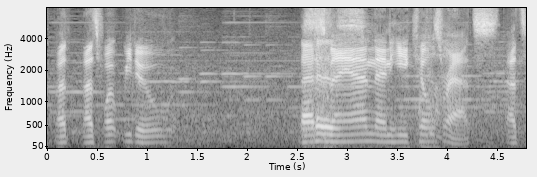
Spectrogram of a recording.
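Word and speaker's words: Vaan: name is V but that's that's an archaic pronunciation so we're going to call him we're going to call him uh van throughout this three more right and game in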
